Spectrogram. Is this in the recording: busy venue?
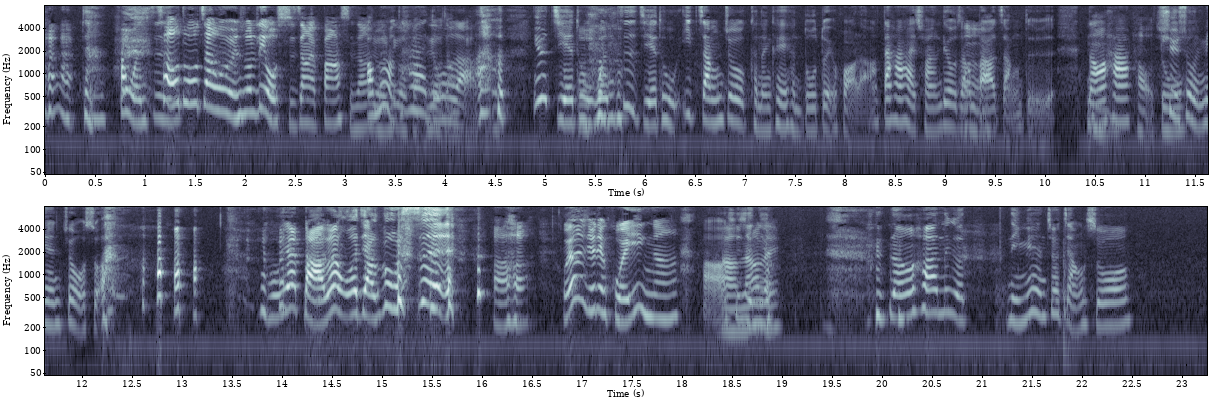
no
